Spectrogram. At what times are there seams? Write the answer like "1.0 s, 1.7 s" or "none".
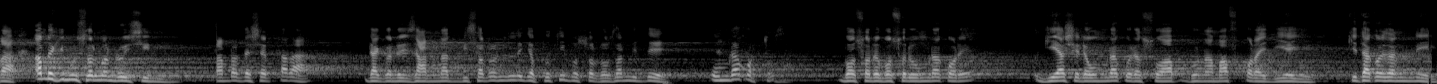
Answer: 2.2 s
